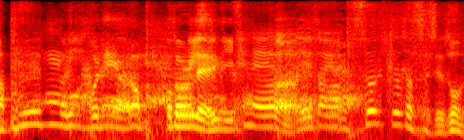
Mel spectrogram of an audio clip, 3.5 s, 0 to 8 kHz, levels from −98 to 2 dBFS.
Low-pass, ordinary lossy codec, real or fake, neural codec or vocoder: none; none; fake; codec, 16 kHz, 0.8 kbps, ZipCodec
